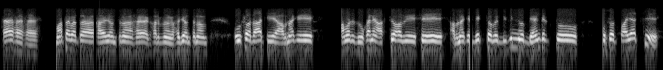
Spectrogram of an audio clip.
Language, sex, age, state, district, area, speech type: Bengali, male, 30-45, West Bengal, Darjeeling, urban, conversation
